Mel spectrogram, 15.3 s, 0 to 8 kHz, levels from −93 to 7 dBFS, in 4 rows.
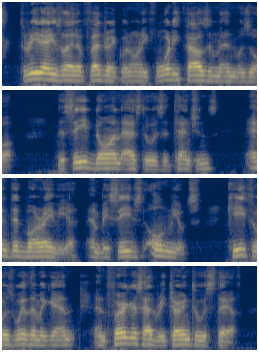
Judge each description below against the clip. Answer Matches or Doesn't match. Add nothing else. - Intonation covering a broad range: Doesn't match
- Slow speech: Matches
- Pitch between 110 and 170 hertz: Matches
